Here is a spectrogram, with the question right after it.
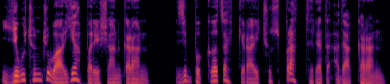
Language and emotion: Kashmiri, sad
